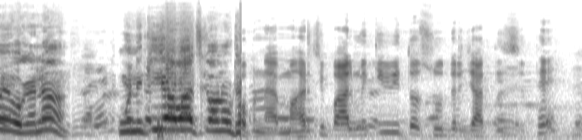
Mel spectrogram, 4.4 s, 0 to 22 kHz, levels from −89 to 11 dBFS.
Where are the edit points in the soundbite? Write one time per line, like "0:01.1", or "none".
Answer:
0:01.8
